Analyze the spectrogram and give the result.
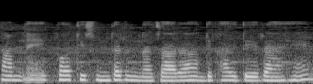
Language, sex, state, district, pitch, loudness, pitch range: Hindi, female, Uttar Pradesh, Muzaffarnagar, 195 Hz, -15 LUFS, 185-205 Hz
